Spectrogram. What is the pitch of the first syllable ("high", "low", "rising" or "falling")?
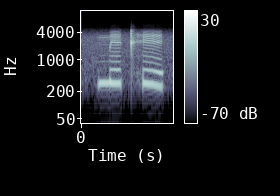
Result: high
